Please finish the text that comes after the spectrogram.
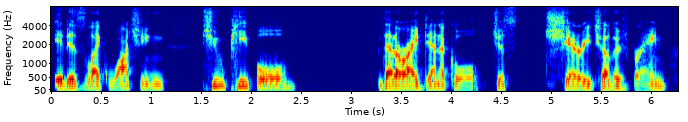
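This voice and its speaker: A man with a mid-pitched voice explains things in a casual, conversational way. He is emphatic and rambles, interrupting himself to restart. The recording is dry and free of room sound. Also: a little slow, a bit bright, dry recording. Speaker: project collaborator, guest.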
